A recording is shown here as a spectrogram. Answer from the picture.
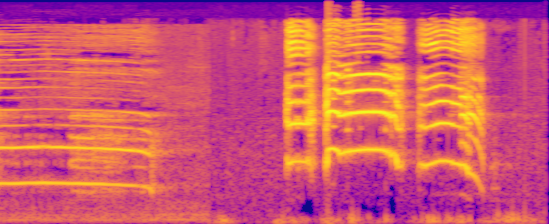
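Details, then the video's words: Rooster crowing from a heritage-breed backyard compilation: a level drawn-out crow, a short pause, then three strong arched crow syllables rising and falling. "Chicken Crowing Ayam Berkokok Con Gà Gáy"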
